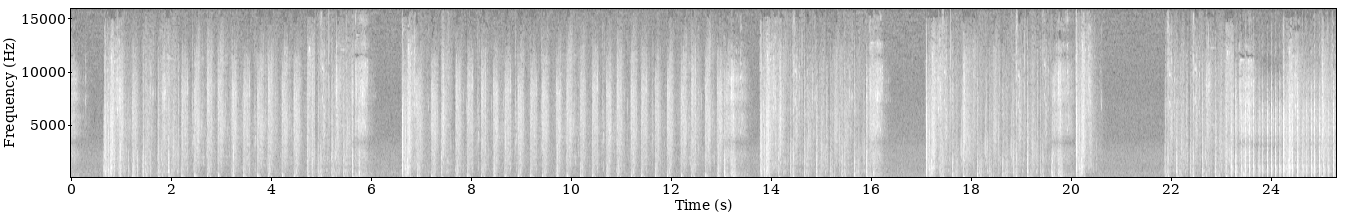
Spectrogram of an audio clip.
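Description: Footsteps run quickly over grass and gravel.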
